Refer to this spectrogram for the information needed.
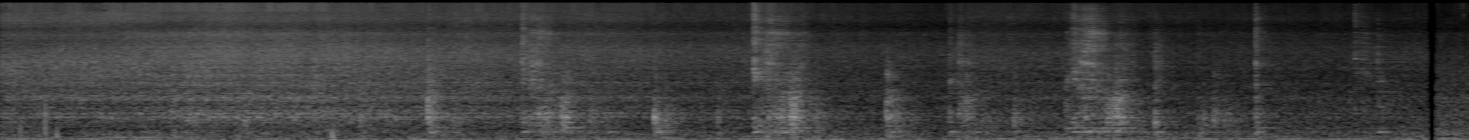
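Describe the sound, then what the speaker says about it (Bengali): Spice paste with ground pepper and a splash of water fries in a pan for Punjabi-style aloo dum, a loud continuous hiss with intermittent scraping and tapping stirs, close up and without speech. "জল অল্প করে একটু দিলাম, তাতে মশলাটা ভালো করে ভাজা হয়ে যায়।"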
